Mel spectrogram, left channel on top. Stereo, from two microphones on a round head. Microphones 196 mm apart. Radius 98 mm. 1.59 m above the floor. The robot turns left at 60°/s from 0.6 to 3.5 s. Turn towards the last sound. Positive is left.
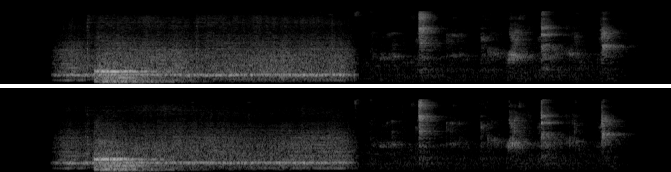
turn(degrees=-25)  # may be behind; listen again after turning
